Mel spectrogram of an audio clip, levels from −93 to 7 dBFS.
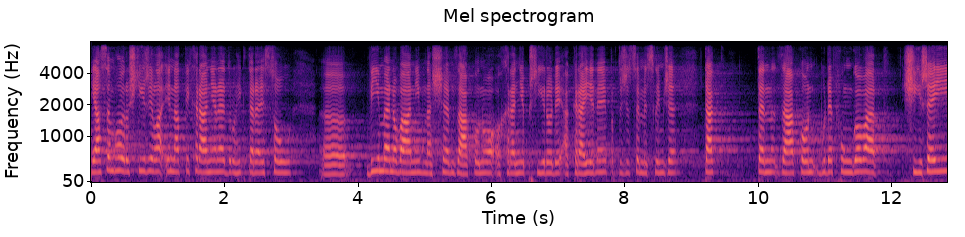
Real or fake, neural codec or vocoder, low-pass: real; none; 7.2 kHz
